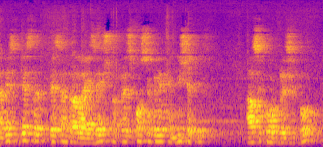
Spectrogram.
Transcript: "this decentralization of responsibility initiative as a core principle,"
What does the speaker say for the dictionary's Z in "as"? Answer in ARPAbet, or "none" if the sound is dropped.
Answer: S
